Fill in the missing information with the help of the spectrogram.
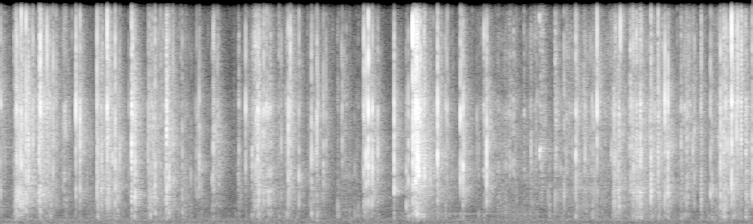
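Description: Crinkly blind-bag toy wrapper crackling in the hands as it is picked up and pulled open, in quick irregular crackles.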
